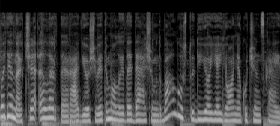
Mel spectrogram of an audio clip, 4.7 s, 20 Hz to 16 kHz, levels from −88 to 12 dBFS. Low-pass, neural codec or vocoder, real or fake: 10.8 kHz; none; real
